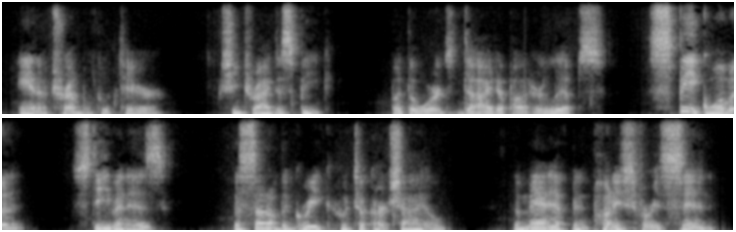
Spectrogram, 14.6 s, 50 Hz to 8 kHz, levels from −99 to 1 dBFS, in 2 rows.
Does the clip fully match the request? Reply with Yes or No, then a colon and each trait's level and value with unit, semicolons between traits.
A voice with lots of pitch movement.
Yes: wide, 7.3 semitones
